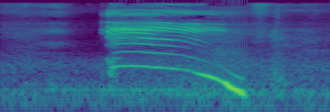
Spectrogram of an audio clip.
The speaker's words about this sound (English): It's Mini-Me. It's just a bird. I'm connecting with nature.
